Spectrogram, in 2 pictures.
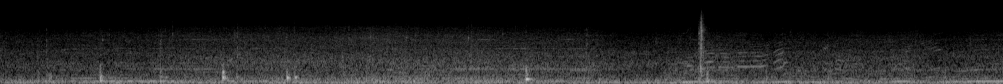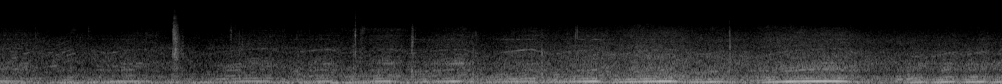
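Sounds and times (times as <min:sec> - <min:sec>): street noise: 0:00.0 - 0:20.0
car engine revving: 0:08.8 - 0:20.0.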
